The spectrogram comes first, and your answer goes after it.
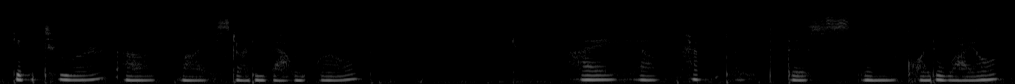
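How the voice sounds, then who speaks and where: A woman speaks at a very slow pace, her pitch medium. Her tone is dark and mellow, somewhat breathy. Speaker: ASMR creator. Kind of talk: ASMR game tour, casual talk. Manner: soft-spoken, semi-whispered.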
